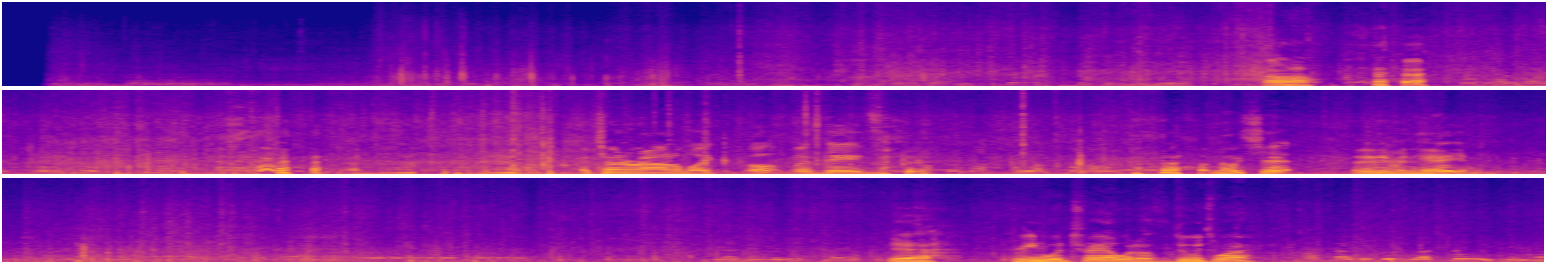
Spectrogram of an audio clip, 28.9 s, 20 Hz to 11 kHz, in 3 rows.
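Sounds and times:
bike tyres crackling through leaves: 0.3s - 28.9s.

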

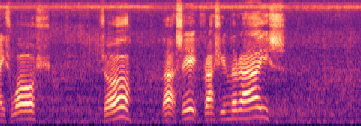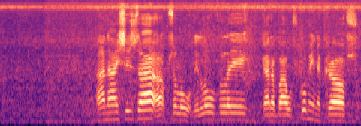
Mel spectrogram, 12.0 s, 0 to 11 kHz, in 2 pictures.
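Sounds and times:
distant rice thresher drone: 0.0s - 12.0s.

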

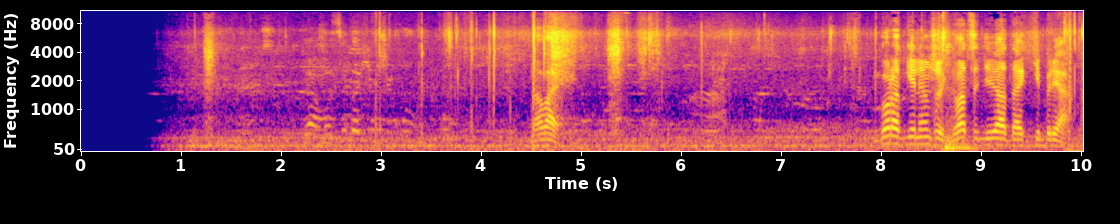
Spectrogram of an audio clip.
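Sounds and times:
faint voices: 0.7s - 10.0s.

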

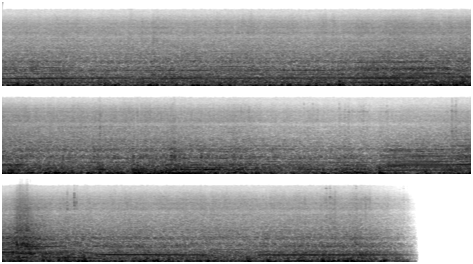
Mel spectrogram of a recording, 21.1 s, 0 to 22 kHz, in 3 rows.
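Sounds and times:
car engine accelerating: 0.0s - 20.3s
wind rumble: 0.0s - 20.3s.

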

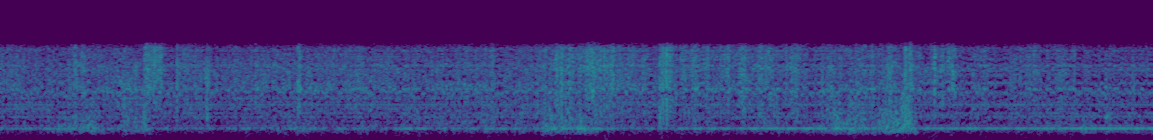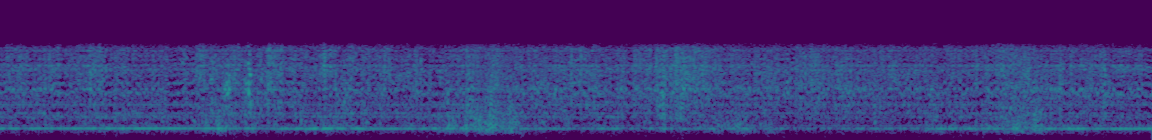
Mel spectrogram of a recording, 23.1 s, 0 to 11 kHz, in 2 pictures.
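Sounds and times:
low hum: 0.0s - 23.0s
radio hiss: 0.0s - 23.0s.

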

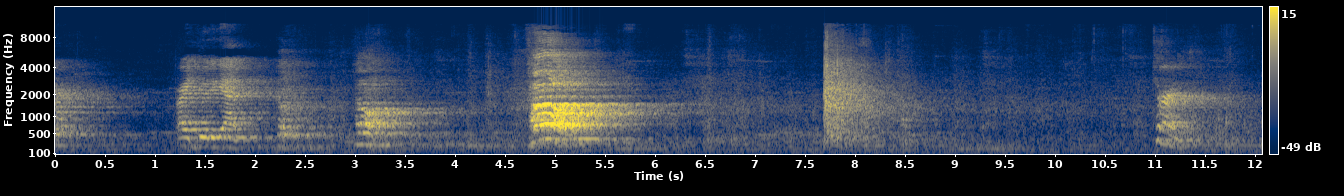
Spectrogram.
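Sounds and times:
thud echoing in a hall: 7.6s - 8.6s.

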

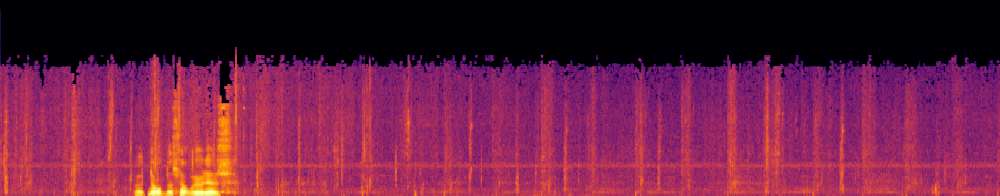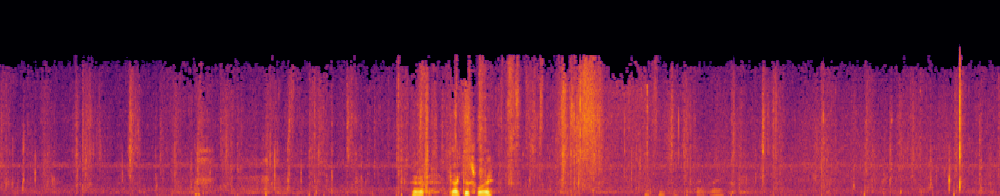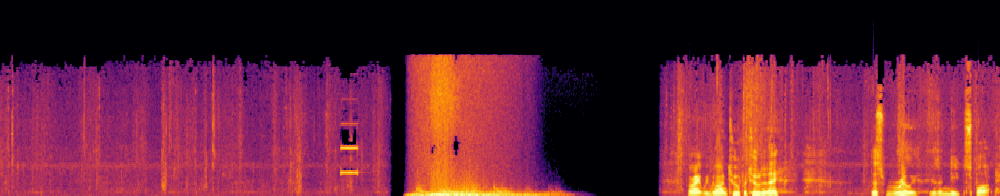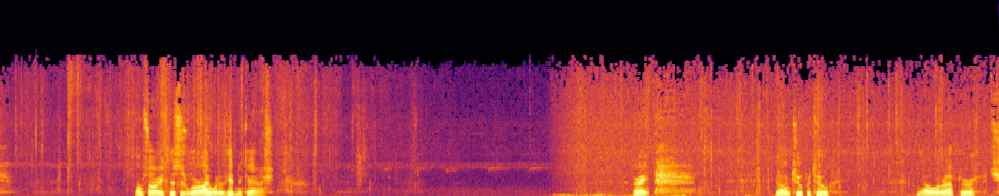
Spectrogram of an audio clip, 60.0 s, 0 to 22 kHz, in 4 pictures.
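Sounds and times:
footsteps on dirt trail: 0.0s - 35.9s, 39.9s - 51.6s, 53.2s - 59.9s.

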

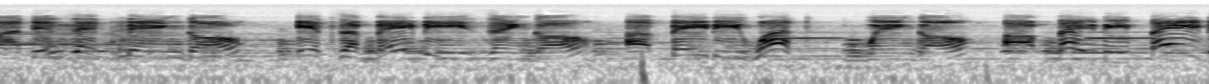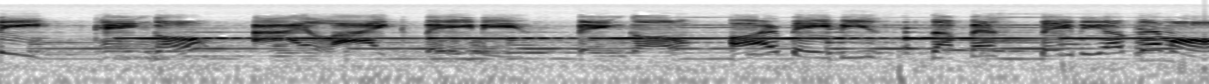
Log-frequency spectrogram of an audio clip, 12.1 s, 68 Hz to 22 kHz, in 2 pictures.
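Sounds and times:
background music: 0.0s - 12.0s
high-pitched babbling cartoon voices: 0.0s - 12.0s.

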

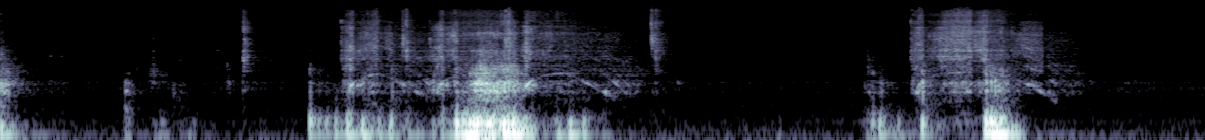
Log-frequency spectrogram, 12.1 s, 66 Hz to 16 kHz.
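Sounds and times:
cordless drill driving screw: 3.4s - 6.4s, 9.1s - 10.8s.

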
